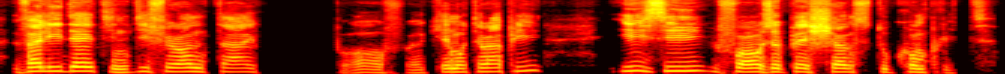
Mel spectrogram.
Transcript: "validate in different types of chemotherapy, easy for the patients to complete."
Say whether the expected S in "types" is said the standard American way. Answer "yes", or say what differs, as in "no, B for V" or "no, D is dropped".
no, S is dropped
